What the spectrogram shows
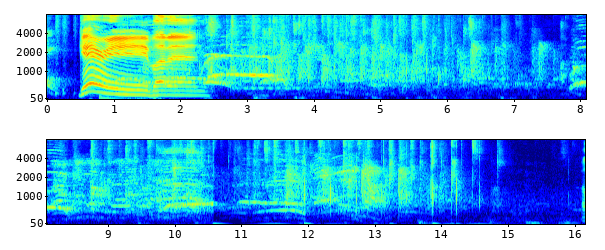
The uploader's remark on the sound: Recorded LIVE at B-Sides in Memphis, TN.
